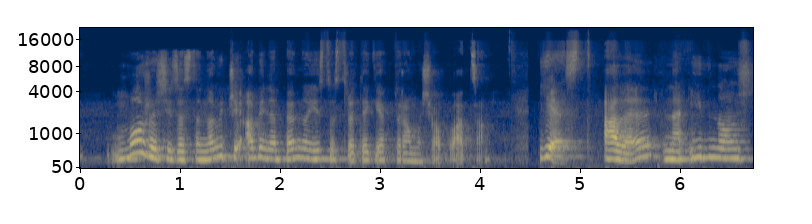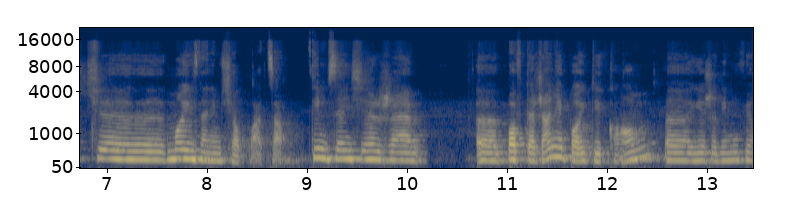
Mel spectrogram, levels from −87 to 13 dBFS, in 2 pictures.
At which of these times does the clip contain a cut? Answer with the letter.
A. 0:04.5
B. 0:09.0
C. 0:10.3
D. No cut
A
